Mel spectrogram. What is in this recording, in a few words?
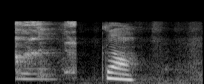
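"school", Mandarin, hearing-impaired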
